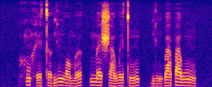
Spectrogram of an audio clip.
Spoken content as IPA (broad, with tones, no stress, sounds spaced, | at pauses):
h ũ˦˨ h e˨ t ə˨ ɡ ĩ˧ v ɔ˨ m ə˨˦ | m ɛ˦˨ ʃ a˨ w e˧ t ũ˨˦ | ɡ ĩ˨ ɡ͡b a˧ p a˦ w ũ˦˨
